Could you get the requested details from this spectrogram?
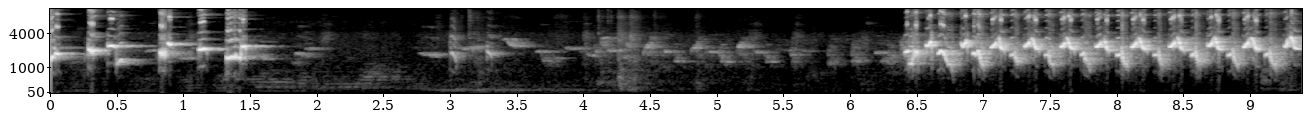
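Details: Yellow-vented bulbul singing a lure to prompt other bulbuls: a few loud whistled notes, a long quiet stretch with scattered soft notes, then a rapid, sustained rolling trill (ropel panjang) for the last three seconds.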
